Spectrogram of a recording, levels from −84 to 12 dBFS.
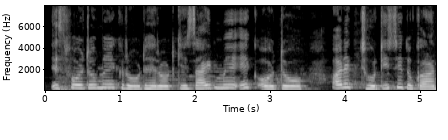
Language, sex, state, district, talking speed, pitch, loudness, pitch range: Hindi, female, Jharkhand, Ranchi, 195 wpm, 270 Hz, -15 LUFS, 245-310 Hz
